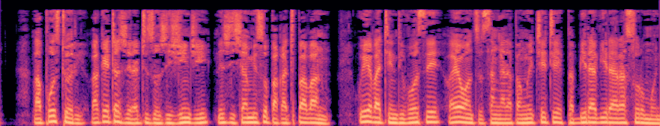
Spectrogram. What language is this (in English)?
Shona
